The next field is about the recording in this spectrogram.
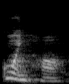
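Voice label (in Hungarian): "konyha", Hungarian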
